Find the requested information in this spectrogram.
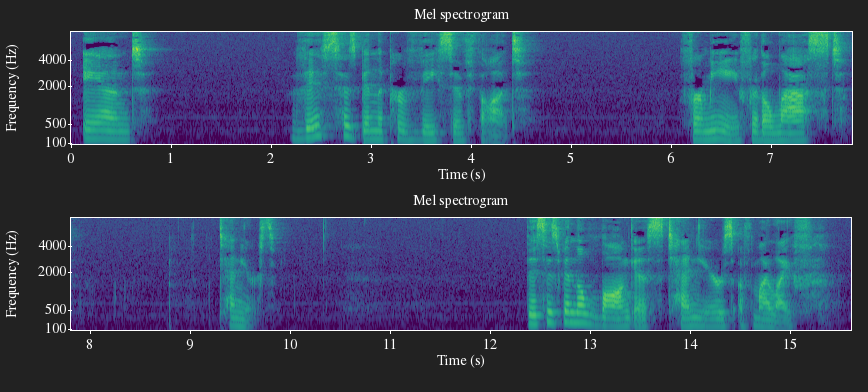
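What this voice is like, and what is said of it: Emotional, strained voice. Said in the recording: “I'm sorry for getting emotional”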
